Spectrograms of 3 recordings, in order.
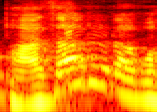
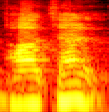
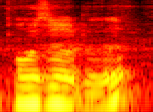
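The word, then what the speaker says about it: bazar: 그리고 바자르라고 하고 아까 설명에서는 바잘 이렇게 있는데 보통은 르 발음을 살려줘서 바자르 또는 우즈벡 발음은 보조르 이렇게 하고요.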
